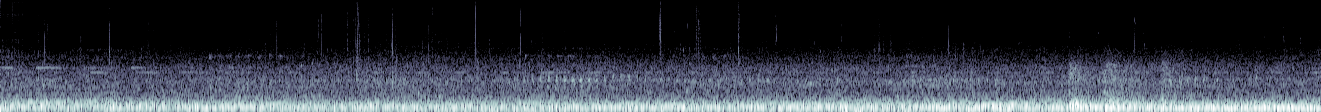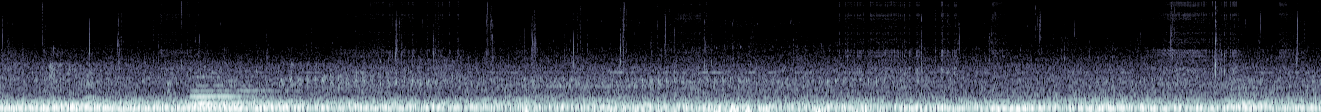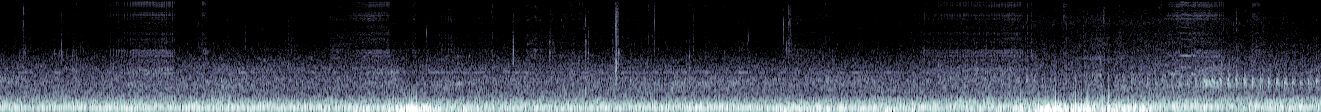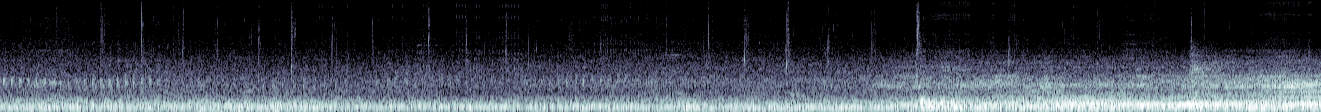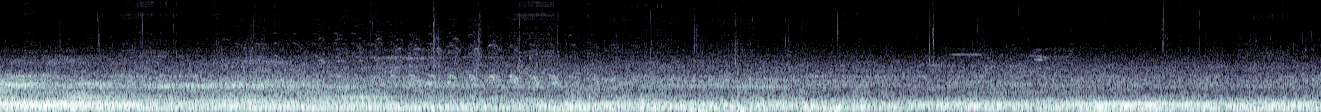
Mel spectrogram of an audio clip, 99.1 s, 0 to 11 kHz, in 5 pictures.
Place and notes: {"title": "Berlin, Plänterwald, Spree - morning soundscape", "date": "2012-03-05 08:30:00", "description": "monday morning industrial soundscape, plenty of different sounds, water, wind, a squeeking tree, sounds of work from the other side of the river. it's very windy this morning.\n(tech note: SD702, rode NT1a 60cm AB)", "latitude": "52.49", "longitude": "13.49", "altitude": "23", "timezone": "Europe/Berlin"}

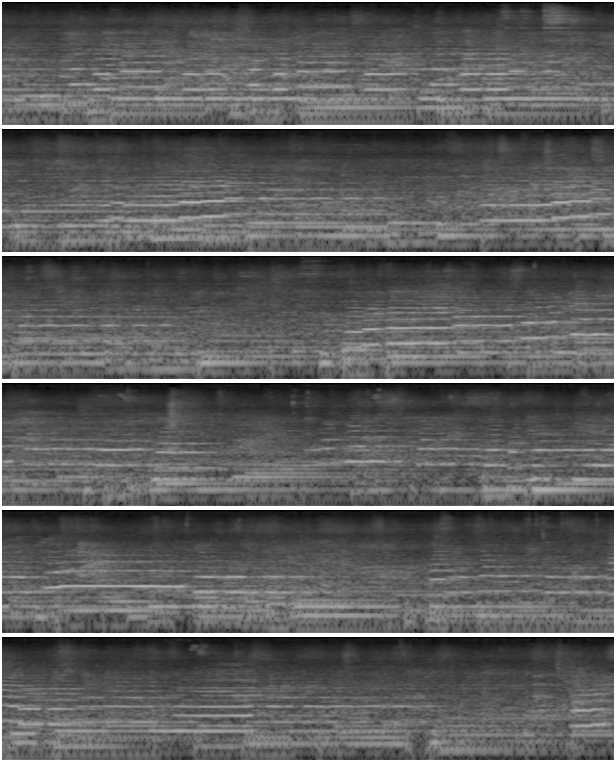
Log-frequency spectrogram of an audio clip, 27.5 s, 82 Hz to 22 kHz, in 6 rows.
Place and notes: {"title": "Shopping Aricanduva - Avenida Aricanduva - Jardim Marilia, São Paulo - SP, Brasil - Saxofonista e Baixista em um café", "date": "2019-04-06 19:21:00", "description": "Gravação de um saxofonista e um baixista feita de frente a um café no Shopping Leste Aricanduva durante o dia 06/04/2019 das 19:21 às 19:33.\nGravador: Tascam DR-40\nMicrofones: Internos do gravador, abertos em 180º", "latitude": "-23.57", "longitude": "-46.50", "altitude": "757", "timezone": "America/Sao_Paulo"}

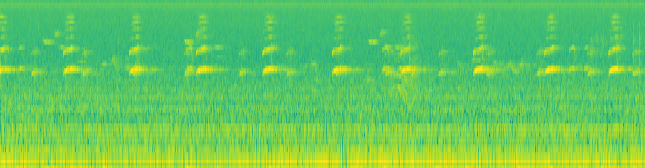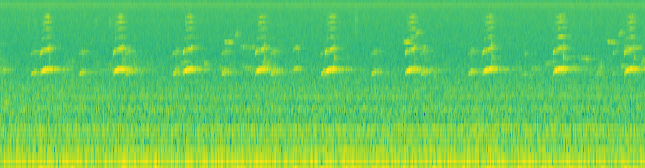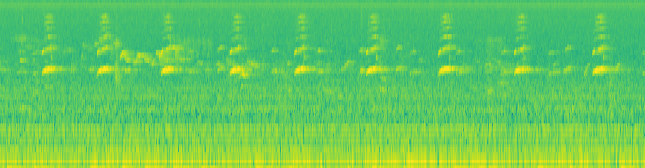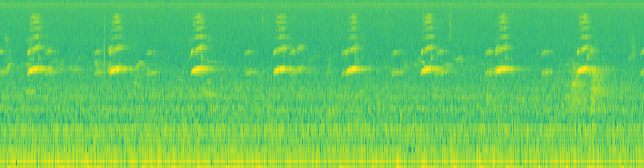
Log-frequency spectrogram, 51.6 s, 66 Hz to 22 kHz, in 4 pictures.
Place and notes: {"title": "Bois, Chemin du Calvaire, Antibes, France - Forest birds & plane", "date": "2014-05-04 14:02:00", "description": "In a forest on the way to the Eglise Notre Dame de la Garoupe. At the start you can hear a plane overhead and throughout the track two birds calling to each other. One of the birds stops calling but the other continues consistently. You can also hear walkers, other birds, and more planes.\nRecorded on ZOOM H1.", "latitude": "43.57", "longitude": "7.13", "altitude": "41", "timezone": "Europe/Paris"}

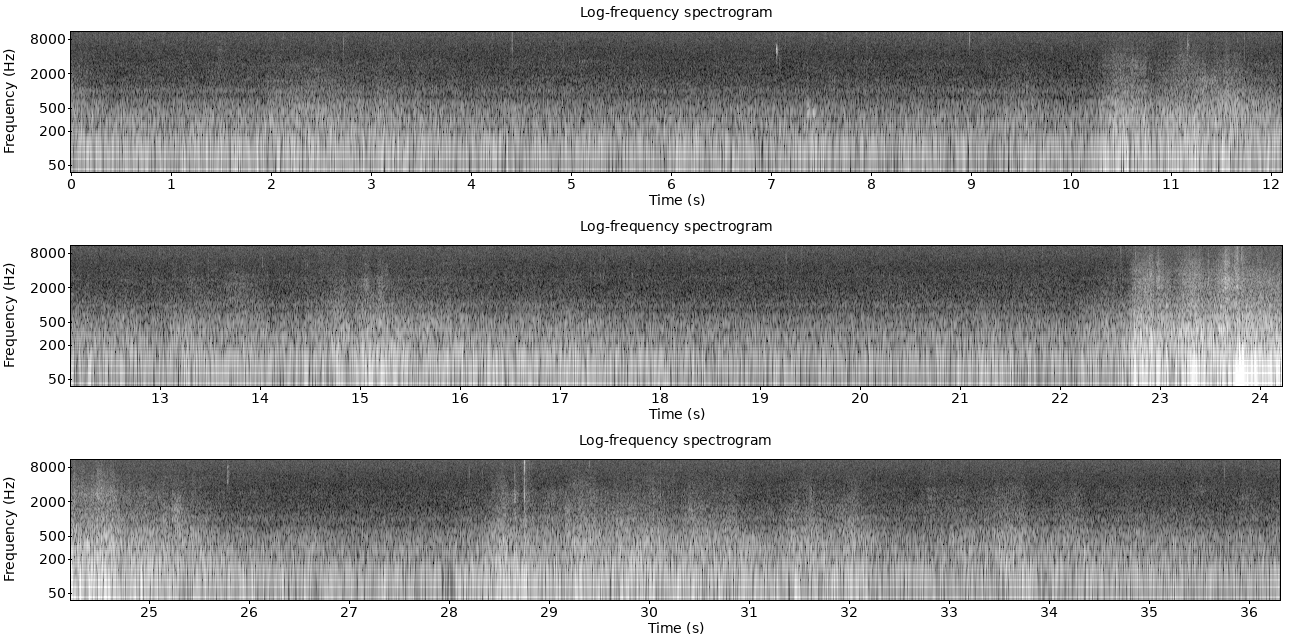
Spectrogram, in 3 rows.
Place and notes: {"title": "Queens, NS, Canada - Distant harbour Seals calling amongst the wind and waves", "date": "2015-10-11 13:57:00", "description": "On a cold, stormy day seals call from this offshore rock. Their cries gust in the far distance and the wind. The ragged shoreline of the Kejimkujik National Park is very beautiful. Behind the low plants and small trees are in full autumn colours, reds, browns, purple, yellows and oranges.", "latitude": "43.83", "longitude": "-64.84", "altitude": "4", "timezone": "America/Halifax"}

